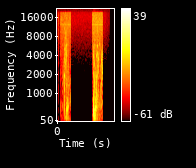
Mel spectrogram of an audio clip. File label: Swallow gulp eating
